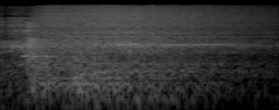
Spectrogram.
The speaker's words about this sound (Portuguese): você ativa a plataforma e a porta se abre, fazendo aquele barulho peculiar.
